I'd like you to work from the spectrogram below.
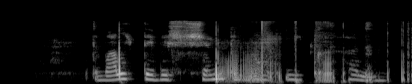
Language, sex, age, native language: Icelandic, female, 8, Icelandic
